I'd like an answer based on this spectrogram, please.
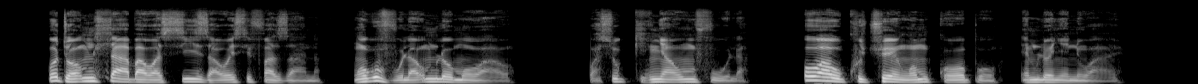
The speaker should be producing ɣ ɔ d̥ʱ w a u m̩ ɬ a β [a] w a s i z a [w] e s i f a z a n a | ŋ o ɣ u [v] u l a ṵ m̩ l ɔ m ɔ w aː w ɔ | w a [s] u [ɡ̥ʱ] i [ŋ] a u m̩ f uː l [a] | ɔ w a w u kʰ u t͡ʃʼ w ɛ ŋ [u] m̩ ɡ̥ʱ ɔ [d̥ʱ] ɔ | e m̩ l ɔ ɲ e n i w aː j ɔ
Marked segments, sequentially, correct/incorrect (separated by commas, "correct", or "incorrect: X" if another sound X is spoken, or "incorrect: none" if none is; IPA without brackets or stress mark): correct, correct, correct, correct, correct, incorrect: ɲ, correct, incorrect: o, incorrect: b̥ʱ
